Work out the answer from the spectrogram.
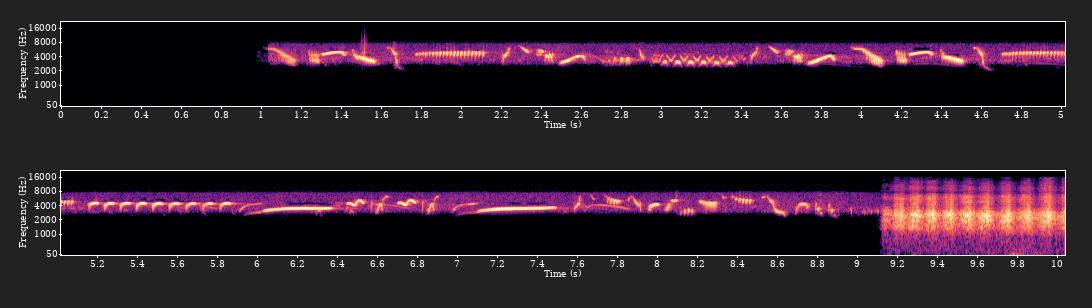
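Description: A songbird singing a fast, varied song of whistled notes, glides and rapid trills, starting about a second in. About nine seconds in, a harsher, rapidly pulsing call takes over.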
